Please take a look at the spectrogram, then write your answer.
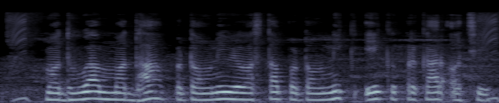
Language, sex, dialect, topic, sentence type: Maithili, female, Southern/Standard, agriculture, statement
